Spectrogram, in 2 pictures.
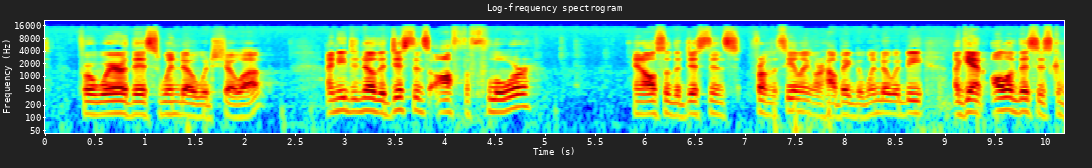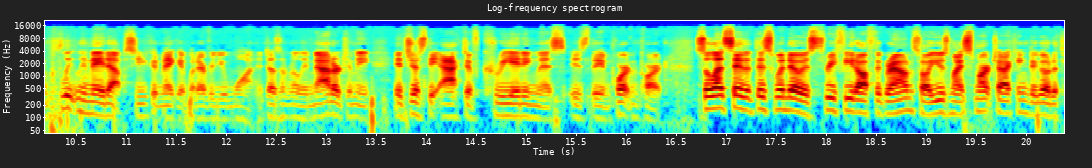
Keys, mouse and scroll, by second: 16.2 click, 19.8-20.3 typing.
